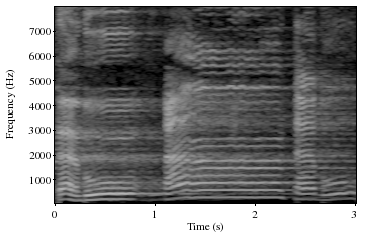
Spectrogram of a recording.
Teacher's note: এই যে বু এখানে এক আলিফ টান হবে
